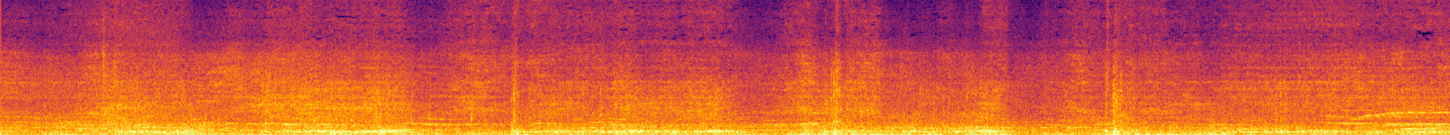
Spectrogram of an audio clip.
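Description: A mountain bike ridden over dirt rollers and jumps, heard from a camera on the bike or rider. Wind rumbles on the microphone over the tyres on packed dirt, with a few sharp knocks from bumps and landings. A humming buzz comes and goes, typical of a rear hub freewheeling while the rider coasts.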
